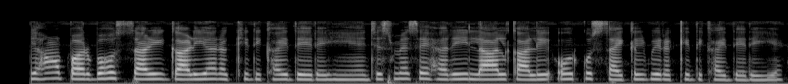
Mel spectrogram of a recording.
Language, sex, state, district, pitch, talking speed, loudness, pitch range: Hindi, female, Bihar, Purnia, 235 Hz, 180 wpm, -23 LUFS, 225-245 Hz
